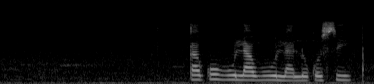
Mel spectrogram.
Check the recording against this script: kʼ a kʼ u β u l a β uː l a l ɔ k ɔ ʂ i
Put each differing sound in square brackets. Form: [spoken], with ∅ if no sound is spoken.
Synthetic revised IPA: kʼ a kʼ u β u l a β [u] l a l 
